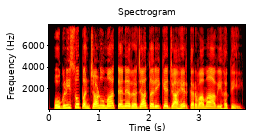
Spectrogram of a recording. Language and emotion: Gujarati, neutral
